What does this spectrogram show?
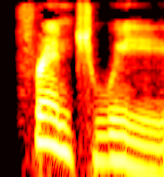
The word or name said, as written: frenchweed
